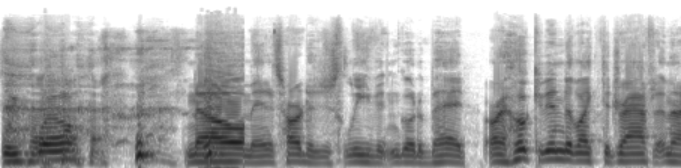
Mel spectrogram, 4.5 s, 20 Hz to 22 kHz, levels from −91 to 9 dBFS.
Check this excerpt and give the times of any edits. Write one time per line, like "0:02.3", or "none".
0:01.6
0:03.1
